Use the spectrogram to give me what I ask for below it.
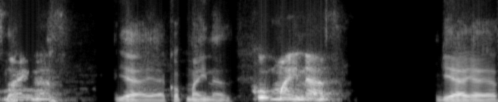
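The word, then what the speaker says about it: Koopmeiners: uh cop how how do how do they pronounce that miners yeah yeah cop miners cop miners yeah yeah yeah so is he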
